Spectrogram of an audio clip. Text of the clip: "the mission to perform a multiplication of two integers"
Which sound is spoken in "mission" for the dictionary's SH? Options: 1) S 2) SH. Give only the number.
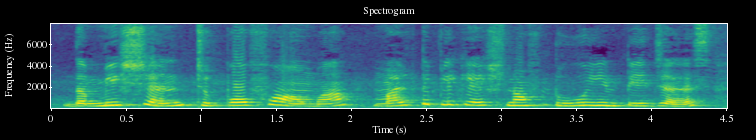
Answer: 2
